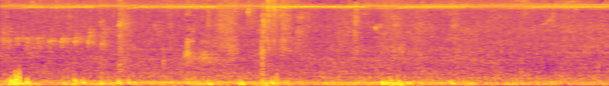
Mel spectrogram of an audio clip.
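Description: Quiet outdoor ambience: wind rumbling on the microphone with a few faint soft knocks, over a thin steady high-pitched tone.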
